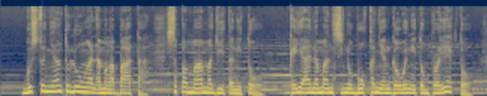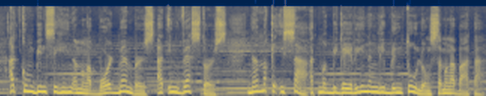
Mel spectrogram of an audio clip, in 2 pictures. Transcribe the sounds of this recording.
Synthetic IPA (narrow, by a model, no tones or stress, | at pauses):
ɡʊst̪oɲaŋt̪ʊluːŋɐnɐŋmɐŋabaːt̪ɐ̰ʔsɐpɐmaːmɐɡiːt̪ɐnɪt̪o̞̰kɐjanɐmansɪnʊbukɐɲːaŋɡɐwɪnɪt̪o̞ŋpɾo̞jɛk̚t̪o̞̰ | ʔɐt̪̚kʊmbɪnsɪɦɪnɐŋmɐŋaboɹd̪̚mɛmbɛɹsɐt̪̚ʔɪnvɛst̪o̰ɹsnɐmɐkɐʔɪsa̰ʔɐt̪̚mɐɡ̚bɪɡajɾɪnːɐŋlibɾɪŋt̪uːlo̞ŋsɐmɐŋaba̰ːt̪ɐ̰ʔ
